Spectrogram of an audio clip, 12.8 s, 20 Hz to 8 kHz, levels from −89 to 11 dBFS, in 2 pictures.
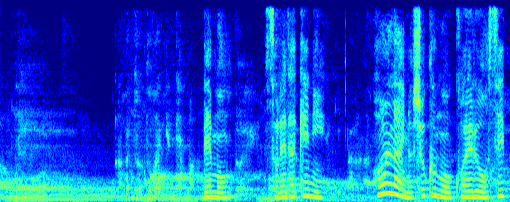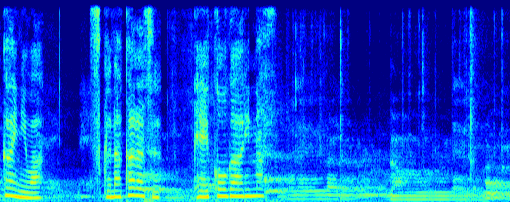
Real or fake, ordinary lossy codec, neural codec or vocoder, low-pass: fake; none; codec, 16 kHz, 8 kbps, FunCodec, trained on LibriTTS, 25 frames a second; none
